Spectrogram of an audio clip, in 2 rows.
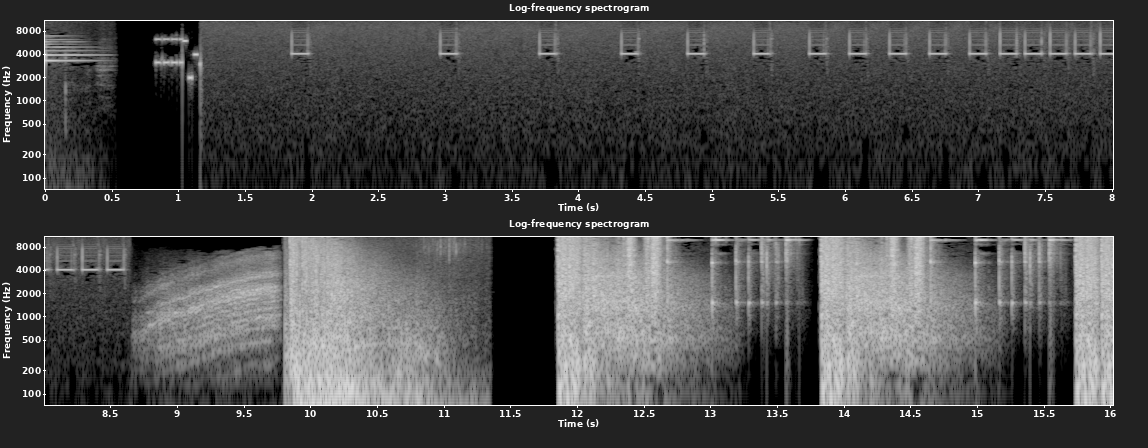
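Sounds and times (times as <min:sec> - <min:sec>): high electronic beeps: 0:00.8 - 0:01.2.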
